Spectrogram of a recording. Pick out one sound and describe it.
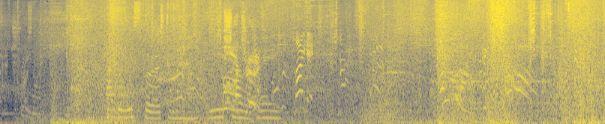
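Fire spells roar and crackle in a fierce battle.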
